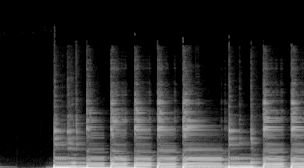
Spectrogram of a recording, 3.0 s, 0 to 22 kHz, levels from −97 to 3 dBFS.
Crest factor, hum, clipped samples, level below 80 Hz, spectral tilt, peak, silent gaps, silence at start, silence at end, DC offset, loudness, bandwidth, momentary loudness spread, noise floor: 14 dB; none; under 0.1%; -20 dBFS; -7.5 dB/octave; -2 dBFS; none; 0.5 s; 0 s; under 0.1%; -15 LUFS; 10.5 kHz; 6 LU; -52 dBFS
